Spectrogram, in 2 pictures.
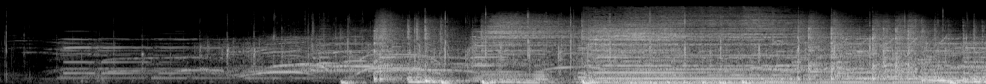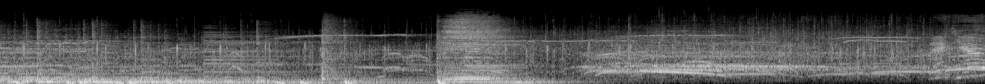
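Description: Electric blues band playing live: electric guitar leads with bent notes, and bass and drums come in a few seconds in. The full band stops about fifteen seconds in, leaving lighter guitar and shouts from the crowd.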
